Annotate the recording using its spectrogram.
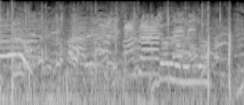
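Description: Spectators and players yelling and cheering during a play in a softball game: one long held high shout at the start, then several excited voices overlapping. Two sharp knocks come near the end.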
